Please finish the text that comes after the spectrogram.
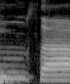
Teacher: নুন সাকিনের আওয়াজকে নাকে তুলে একালিপ পরিমাণ গুণনা করে পড়তে হয়, একে ইকফা বলা হয়।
